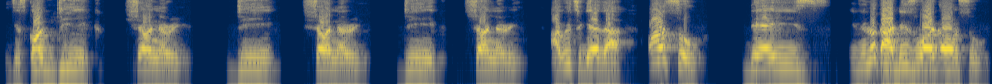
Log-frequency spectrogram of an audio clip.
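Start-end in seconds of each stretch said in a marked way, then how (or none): 0.6-5.2 "dictionary" slowly, DIC split off from the rest; stress on DIC. Shown as a demonstration. Teacher showing students how dictionary is stressed, slow first-syllable stress. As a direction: hold "dic", pause, then let "tionary" fall away. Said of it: "Dictionary is stressed on the word dic".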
